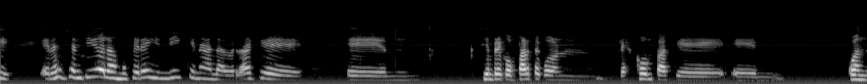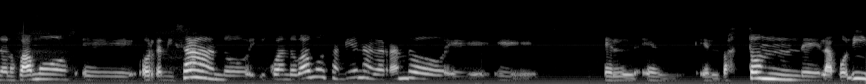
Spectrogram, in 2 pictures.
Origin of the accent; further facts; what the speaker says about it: Argentina; born there; estamos las hermanas que nacimos en Argentina y que tenemos este gran arraigo por nuestra identidad boliviana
